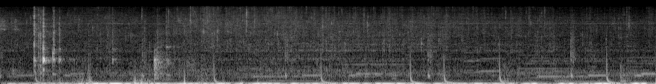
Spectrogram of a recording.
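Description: Chopped onions, peppers and tomato paste sizzling in hot oil in a pot while a silicone spatula stirs them, with irregular soft knocks of the stirring. Background music with held notes comes in about two and a half seconds in.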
